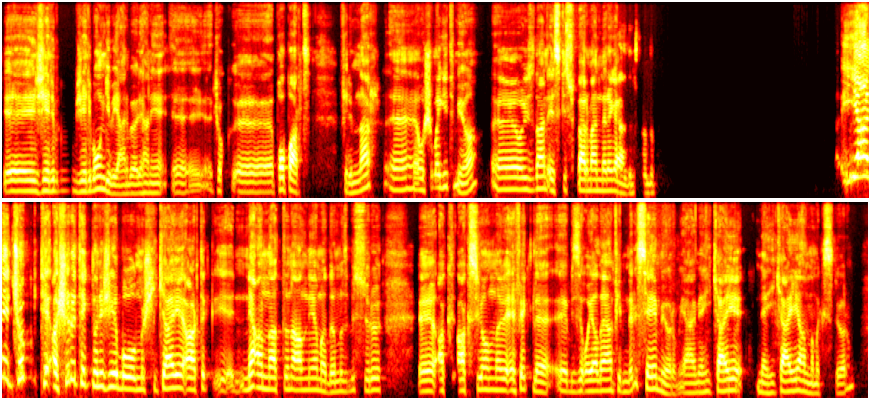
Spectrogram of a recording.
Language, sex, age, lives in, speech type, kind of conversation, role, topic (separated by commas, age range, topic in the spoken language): Turkish, male, 45-49, United States, conversation, unstructured, none, En son izlediğin film seni nasıl etkiledi?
